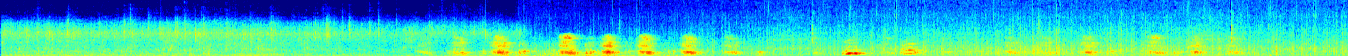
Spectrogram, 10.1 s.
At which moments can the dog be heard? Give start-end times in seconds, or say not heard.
3.1-9.3.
